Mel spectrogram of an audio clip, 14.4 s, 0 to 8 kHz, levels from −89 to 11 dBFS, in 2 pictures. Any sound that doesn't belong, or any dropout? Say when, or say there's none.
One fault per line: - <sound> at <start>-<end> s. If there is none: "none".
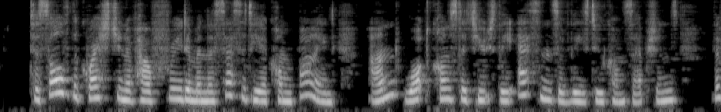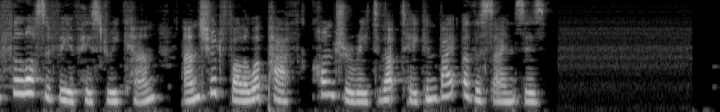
none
